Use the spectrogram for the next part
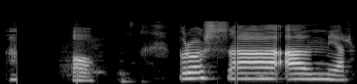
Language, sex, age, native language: Icelandic, female, 8, Filipino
